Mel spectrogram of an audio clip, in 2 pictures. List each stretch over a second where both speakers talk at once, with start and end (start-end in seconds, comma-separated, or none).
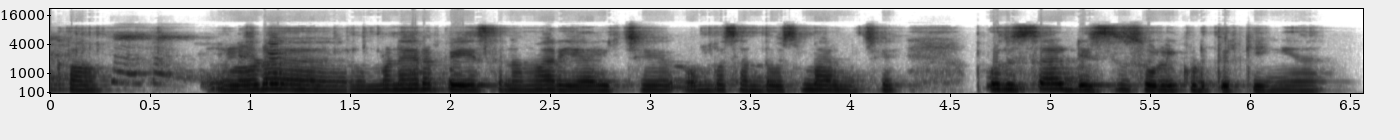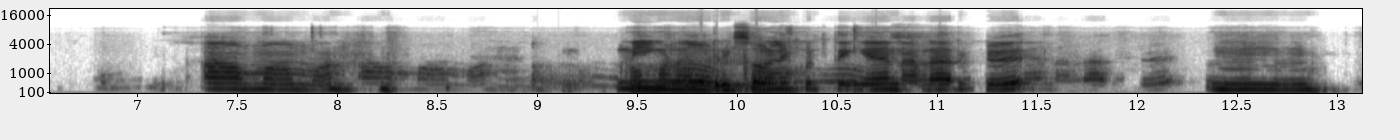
9.5-11.3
